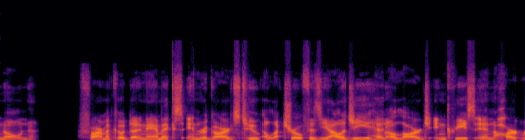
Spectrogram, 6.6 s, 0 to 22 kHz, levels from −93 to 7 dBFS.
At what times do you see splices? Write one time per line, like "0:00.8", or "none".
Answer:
0:03.3
0:04.8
